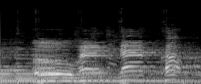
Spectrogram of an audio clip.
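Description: A man singing with a strummed acoustic guitar accompanying him; his sung line comes in about half a second in, over the guitar's steady chords.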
